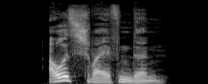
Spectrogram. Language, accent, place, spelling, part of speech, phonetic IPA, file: German, Germany, Berlin, ausschweifenden, adjective, [ˈaʊ̯sˌʃvaɪ̯fn̩dən], De-ausschweifenden.ogg
- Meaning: inflection of ausschweifend: 1. strong genitive masculine/neuter singular 2. weak/mixed genitive/dative all-gender singular 3. strong/weak/mixed accusative masculine singular 4. strong dative plural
